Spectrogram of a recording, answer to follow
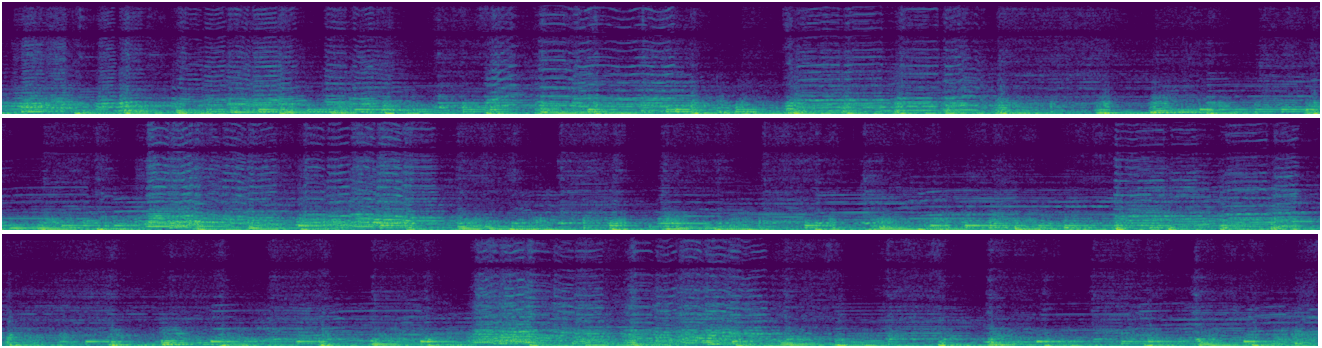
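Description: A Mexican banda brass band playing live: trumpets and trombones carrying the melody in chords over a sousaphone bass line that keeps a steady beat.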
